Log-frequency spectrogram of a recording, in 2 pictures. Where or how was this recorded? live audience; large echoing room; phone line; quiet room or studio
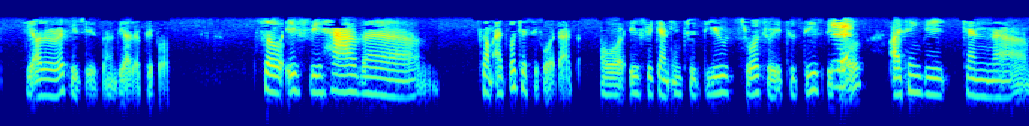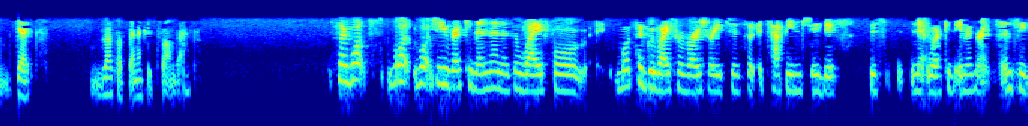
phone line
